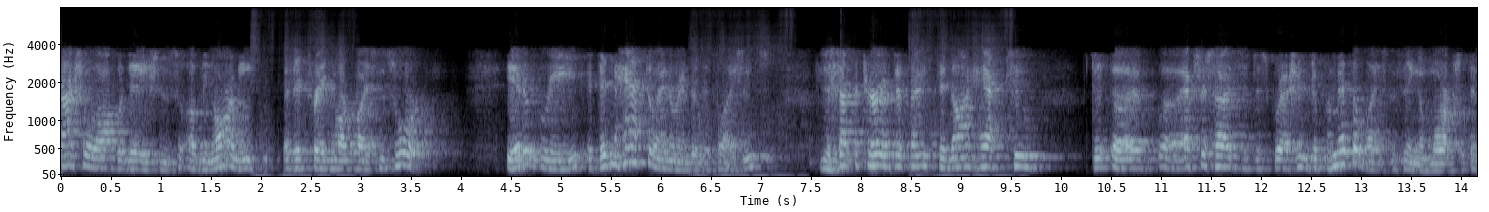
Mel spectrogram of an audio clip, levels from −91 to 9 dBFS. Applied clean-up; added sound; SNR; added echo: neural separator model SepFormer DNS4.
